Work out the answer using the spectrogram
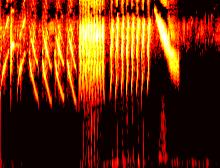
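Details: European goldfinch, tiwawati, galoubi and serfati song. A rapid series of descending slurred chips leads into a dense buzzy burst. Quick rattled notes follow, and a falling whistled note ends the phrase.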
